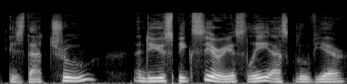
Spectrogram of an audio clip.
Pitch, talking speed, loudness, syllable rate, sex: 145 Hz, 175 wpm, -17 LUFS, 5.1 syllables/s, male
